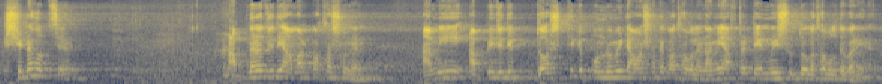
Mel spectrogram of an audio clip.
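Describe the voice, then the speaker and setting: A bright, forceful man from Bangladesh speaks with a Bengali accent carrying a Noakhali lilt, and he slips between Bengali and English as he addresses a workshop audience. His voice rings in an echoey hall, with faint ambience behind him. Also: fairly high pitch, moderate pace, pauses often, slight background noise. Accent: Bangladeshi Bengali with a Noakhali tinge. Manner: switches between Bengali and English mid-sentence; emphatic, addresses the audience directly. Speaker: motivational speaker.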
